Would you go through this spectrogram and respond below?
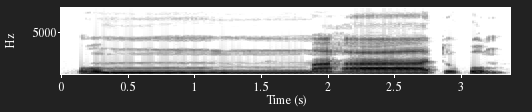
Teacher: উম্মা এখানে মিম মুসাদ্দাদ, এখানে একটু গুণা করবো আমরা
